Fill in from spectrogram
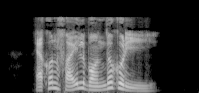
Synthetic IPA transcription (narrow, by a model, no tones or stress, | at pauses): ɛkʰɔnpʰajlbɔnd̪ʱɔkoɽi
